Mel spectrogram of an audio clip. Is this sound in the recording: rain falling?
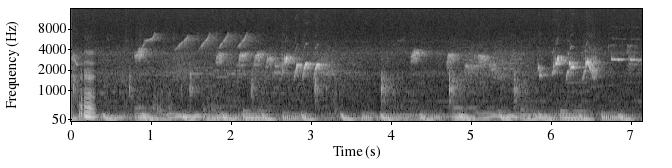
no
